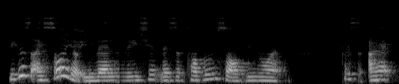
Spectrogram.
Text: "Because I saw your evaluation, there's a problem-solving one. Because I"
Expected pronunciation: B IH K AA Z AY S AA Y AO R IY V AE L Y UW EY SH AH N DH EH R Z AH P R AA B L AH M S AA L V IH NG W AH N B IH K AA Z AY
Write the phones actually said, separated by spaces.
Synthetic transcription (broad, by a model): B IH K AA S AY S AA Y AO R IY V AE L Y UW EY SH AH N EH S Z AH P R AA B L AH M S AA L V IH NG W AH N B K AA S AY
